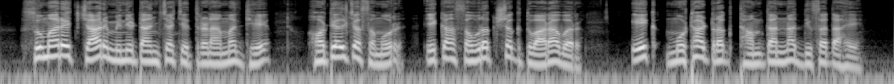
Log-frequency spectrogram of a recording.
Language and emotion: Marathi, neutral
